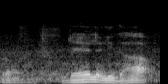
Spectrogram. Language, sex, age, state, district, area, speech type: Tamil, male, 45-60, Tamil Nadu, Thoothukudi, urban, spontaneous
